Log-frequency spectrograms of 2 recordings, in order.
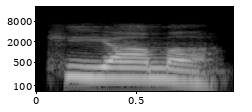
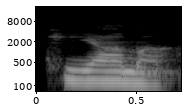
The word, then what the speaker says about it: Kiyama: and Banat, B-N-A-T, Banat, Kiyama, Kiyama. Now we can pronounce these words with the O sound too.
